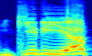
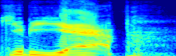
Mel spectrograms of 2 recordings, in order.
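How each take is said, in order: First: The second word starts with a plain vowel. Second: The second word starts with a y sound. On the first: The speaker calls it right. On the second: The speaker calls it wrong. "or is it giddy yap?"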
